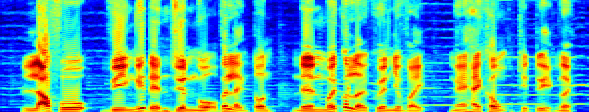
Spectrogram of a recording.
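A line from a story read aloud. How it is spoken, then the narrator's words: Stern old man. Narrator (Vietnamese): Lão nhân nghiêm giọng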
